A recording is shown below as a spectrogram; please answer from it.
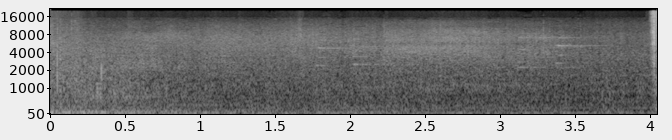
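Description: Confringo fire spell blasting in the game Hogwarts Legacy inside a small mine, a heavy low rumbling boom that rolls on steadily for several seconds, followed by a brief sharp crack at the end.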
